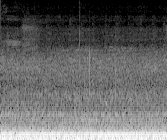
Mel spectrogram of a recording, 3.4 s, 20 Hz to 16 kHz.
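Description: A 1996 Camaro with the 3800 V6, freshly fitted with new valve lifters, idles warm with a steady, even low rumble that holds constant throughout, close and alone.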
